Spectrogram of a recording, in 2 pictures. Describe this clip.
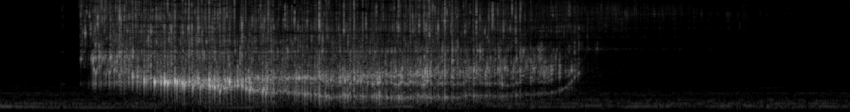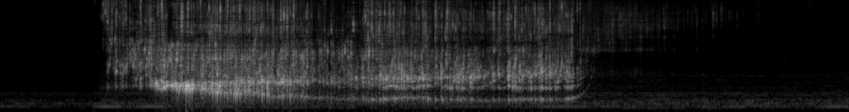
Water is pour into glass
agua, drink, liquid, poured, tea, water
